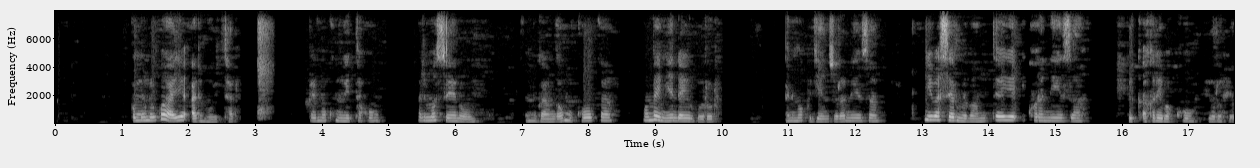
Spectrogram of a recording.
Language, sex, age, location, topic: Kinyarwanda, female, 36-49, Kigali, health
